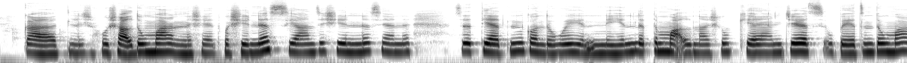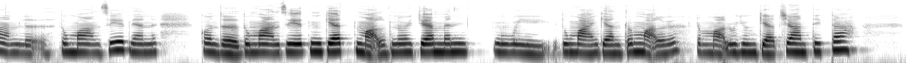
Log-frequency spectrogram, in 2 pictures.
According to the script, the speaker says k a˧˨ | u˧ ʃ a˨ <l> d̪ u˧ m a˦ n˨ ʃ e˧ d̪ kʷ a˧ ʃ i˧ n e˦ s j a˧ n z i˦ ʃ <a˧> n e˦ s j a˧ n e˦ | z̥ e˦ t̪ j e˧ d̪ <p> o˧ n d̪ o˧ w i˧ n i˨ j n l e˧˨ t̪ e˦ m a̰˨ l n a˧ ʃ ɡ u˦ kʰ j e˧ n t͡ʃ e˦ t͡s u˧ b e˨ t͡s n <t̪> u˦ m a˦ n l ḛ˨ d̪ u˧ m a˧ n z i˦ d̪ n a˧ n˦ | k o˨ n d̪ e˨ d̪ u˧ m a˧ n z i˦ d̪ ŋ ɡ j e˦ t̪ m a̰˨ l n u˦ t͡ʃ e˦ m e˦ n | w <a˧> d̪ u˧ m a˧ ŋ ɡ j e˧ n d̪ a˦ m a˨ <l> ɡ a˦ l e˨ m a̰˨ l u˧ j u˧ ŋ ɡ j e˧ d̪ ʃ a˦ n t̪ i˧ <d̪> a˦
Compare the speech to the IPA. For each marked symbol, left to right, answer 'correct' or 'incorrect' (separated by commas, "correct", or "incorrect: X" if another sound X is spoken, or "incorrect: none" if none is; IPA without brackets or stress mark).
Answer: correct, incorrect: i˧, incorrect: k, incorrect: d̪, incorrect: i˧, correct, incorrect: t̪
